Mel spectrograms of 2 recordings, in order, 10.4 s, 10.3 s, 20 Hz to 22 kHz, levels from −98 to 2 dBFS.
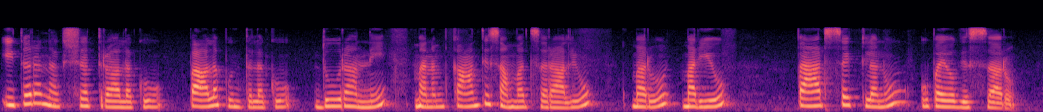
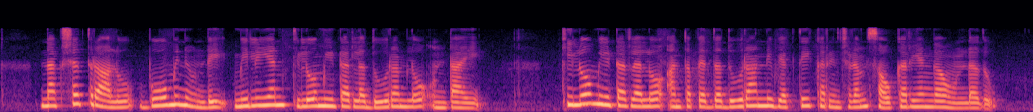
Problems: none marked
